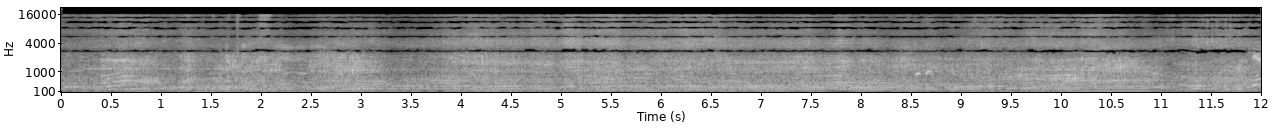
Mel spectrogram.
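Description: Several old stock cars' engines running and revving together on a dirt figure-8 track, their pitches rising and falling as the cars accelerate and slow through the turns.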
